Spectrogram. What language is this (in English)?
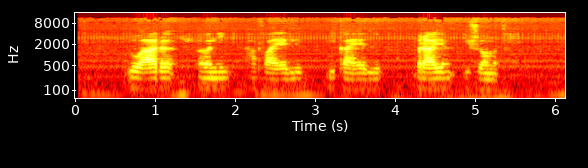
Portuguese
